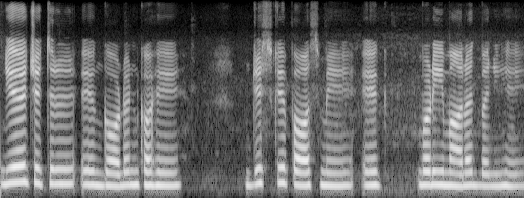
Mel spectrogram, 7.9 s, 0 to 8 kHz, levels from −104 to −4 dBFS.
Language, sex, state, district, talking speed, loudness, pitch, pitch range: Hindi, female, Madhya Pradesh, Bhopal, 105 wpm, -16 LUFS, 200 Hz, 195-215 Hz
